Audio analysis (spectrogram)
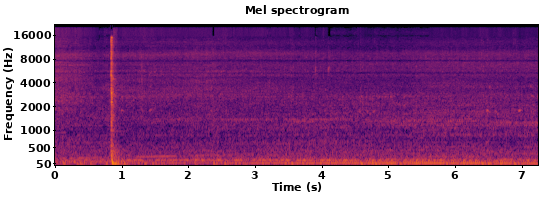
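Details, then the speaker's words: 1981 Jeep CJ-7 Laredo, 258 inline-six, 4-speed Tremec T176, after tune-up: a single click, then a quiet, steady low idle with no misses or knocks; fires right up, healthy. "Let's fire it up. Fires right up, no problems. Great sound."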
